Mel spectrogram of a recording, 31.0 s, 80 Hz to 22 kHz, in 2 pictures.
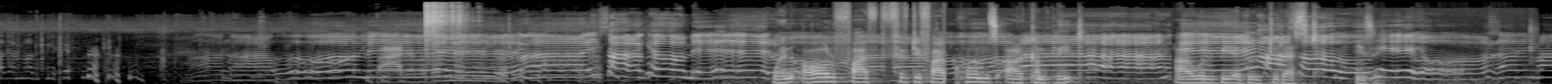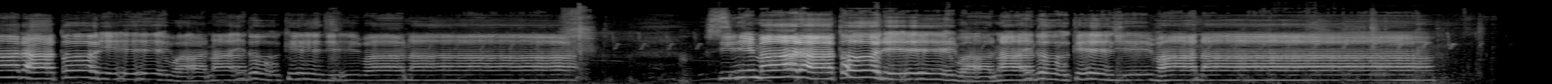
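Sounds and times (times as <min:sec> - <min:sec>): person singing chant-like melody: 0:02.1 - 0:06.0, 0:07.0 - 0:15.3.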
